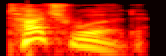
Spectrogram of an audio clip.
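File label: "touchwood", English, British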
